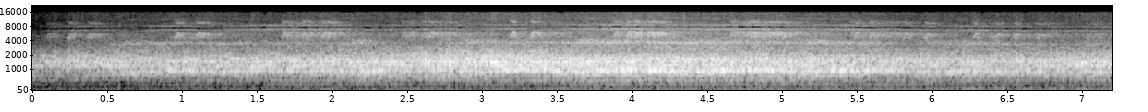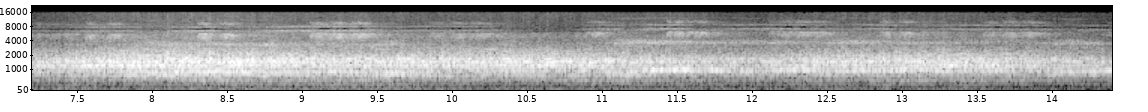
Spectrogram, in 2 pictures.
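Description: A dark, sustained ambient music drone of several held tones, growing louder over the first few seconds and then swelling and ebbing, with a faint high pulse repeating steadily behind it.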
